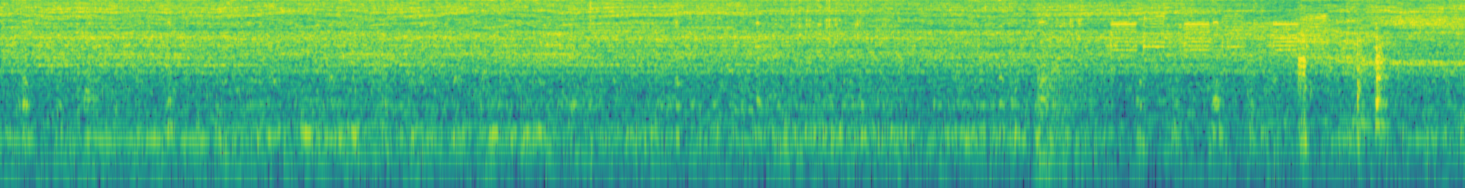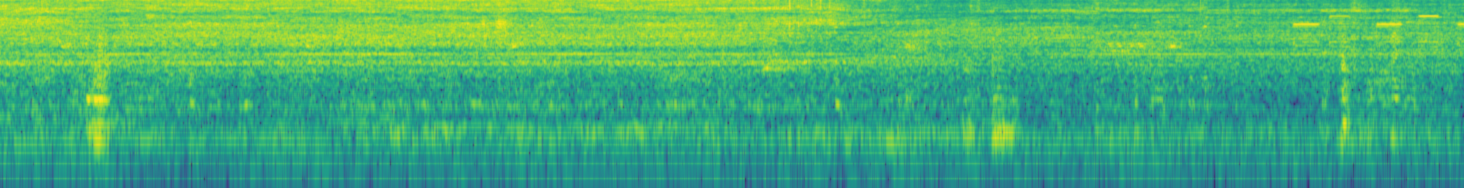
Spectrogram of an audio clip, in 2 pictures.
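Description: A printer's stepper motors whir and buzz steadily, changing pitch.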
